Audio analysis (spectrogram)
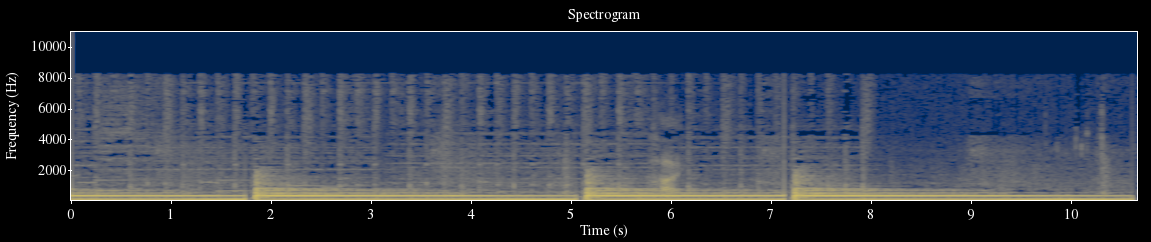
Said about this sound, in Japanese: まだまだありますが、煩悩の鐘が鳴りやまないので、この辺にしておきます。はい。ものすごい勢いで煩悩の鐘が鳴り響いてますね。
